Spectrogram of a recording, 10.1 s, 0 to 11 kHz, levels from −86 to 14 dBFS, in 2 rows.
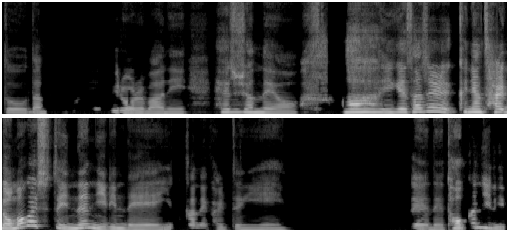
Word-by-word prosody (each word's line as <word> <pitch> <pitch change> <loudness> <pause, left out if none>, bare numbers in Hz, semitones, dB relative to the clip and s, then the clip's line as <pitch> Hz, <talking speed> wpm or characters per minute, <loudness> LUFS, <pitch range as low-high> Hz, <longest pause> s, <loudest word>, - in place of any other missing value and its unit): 또 175 -1 -9
남편분이 175 0 -8 0.6
위로를 195 0 -5
많이 175 +1 -8 0.3
해 255 - -2
주셨네요. 205 -8 -4 0.5
아, 265 +1 +5
이게 245 +3 +1
사실 305 -1 +1
그냥 280 0 +3
잘 275 0 +5
넘어갈 355 - +6
수도 440 - -4
있는 260 +7 +1
일인데 180 -4 -3
이웃 175 +1 -12
간의 185 -2 -10
갈등이. 165 +1 -13 1.3
네네. 180 -3 -6
더 230 0 +4
큰 360 +5 -5
일이 215 -7 -4
200 Hz, 275 characters per minute, -22 LUFS, 175-265 Hz, 1.3 s, 넘어갈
